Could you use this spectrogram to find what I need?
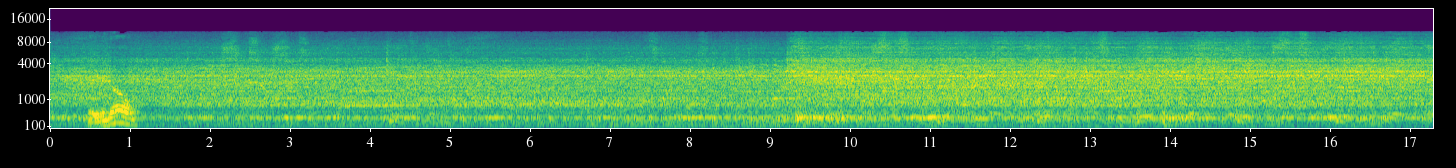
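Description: Loud entrance music plays through arena speakers.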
